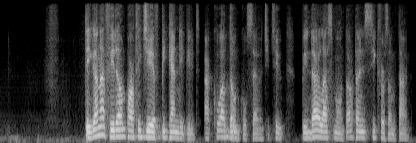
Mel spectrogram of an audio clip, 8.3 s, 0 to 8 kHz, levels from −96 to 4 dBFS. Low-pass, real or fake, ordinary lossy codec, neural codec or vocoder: 7.2 kHz; fake; none; codec, 16 kHz in and 24 kHz out, 0.4 kbps, LongCat-Audio-Codec, fine tuned four codebook decoder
